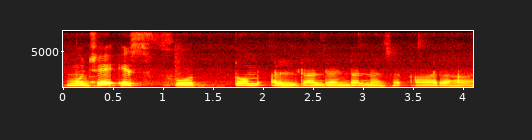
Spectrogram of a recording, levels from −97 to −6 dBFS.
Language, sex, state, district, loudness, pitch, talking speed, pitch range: Hindi, female, Madhya Pradesh, Umaria, -19 LUFS, 230 Hz, 130 wpm, 220-255 Hz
